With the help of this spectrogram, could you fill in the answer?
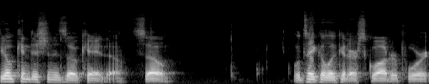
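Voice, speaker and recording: In a dark, mellow tone, a man talks with an American accent. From USA. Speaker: gaming YouTuber. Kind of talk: gameplay commentary. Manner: casual.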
